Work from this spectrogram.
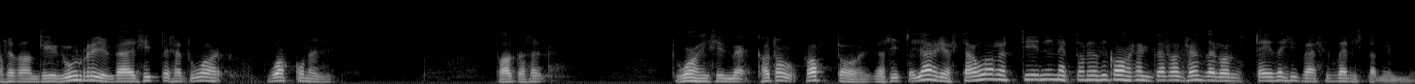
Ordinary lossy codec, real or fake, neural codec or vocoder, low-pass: AAC, 64 kbps; fake; codec, 24 kHz, 1 kbps, SNAC; 9.9 kHz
